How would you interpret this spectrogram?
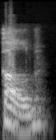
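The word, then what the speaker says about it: قلب: So, for example, the word qalb, which is heart, um, which is basically QLB, to simplify it. If I just pronounce it qalb instead of qalb altogether, it means he flipped.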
